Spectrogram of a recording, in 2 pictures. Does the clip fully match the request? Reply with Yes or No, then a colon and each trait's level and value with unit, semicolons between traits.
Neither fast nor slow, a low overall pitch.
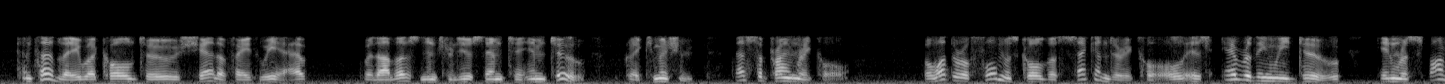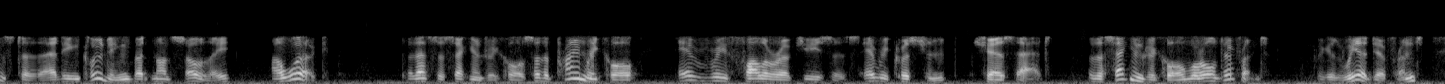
Yes: average, 155 wpm; low, 120 Hz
